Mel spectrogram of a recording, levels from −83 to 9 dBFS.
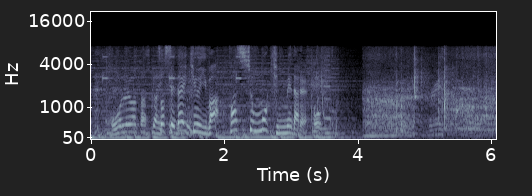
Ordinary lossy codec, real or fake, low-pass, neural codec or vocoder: none; real; 7.2 kHz; none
